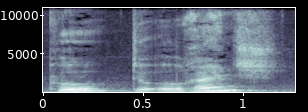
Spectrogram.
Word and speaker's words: peau d'orange: فجلد البرتقالة peau d'orange, لذلك تنطق peau d'orange مش peau d'orange, peau بعدين d'orange, هذا النطق الأصلي لها peau d'orange.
